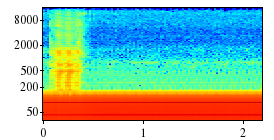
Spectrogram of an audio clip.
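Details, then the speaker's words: Miller & Kreisel MX-105 MkII subwoofer plate amp fed a tone generator near 60 Hz: steady low hum turns buzzy and harsh as frequency rises, then clears; ripple from both bad main filter capacitors clipping the amp. "you can hear it start to distort as i raised the frequency so it's actually acting like a beat frequency oscillator bfo"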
